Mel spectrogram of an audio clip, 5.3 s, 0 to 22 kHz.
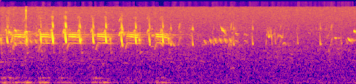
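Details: Australian hobby, also called little falcon, recorded in Victoria, Australia, in December 2023: a fast run of sharp, ringing chattering notes for about two and a half seconds, then fainter scattered notes, over low rumbling background noise.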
